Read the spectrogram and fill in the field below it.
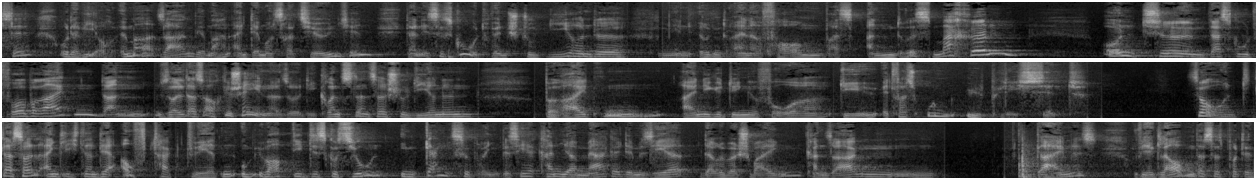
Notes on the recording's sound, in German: Mitschnitt des Referats.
